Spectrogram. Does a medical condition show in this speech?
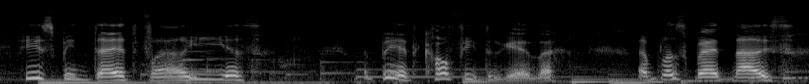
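Yes: multiple sclerosis.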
